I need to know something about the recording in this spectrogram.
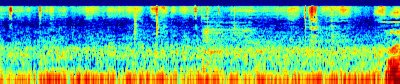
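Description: Faint small metal clicks and scraping as a Heli-Coil thread insert is wound by hand into a freshly tapped bolt hole in the cylinder head with its installing tool, repairing stripped cam-tower bolt threads. The clicks are few and irregular, over a low steady rumble.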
